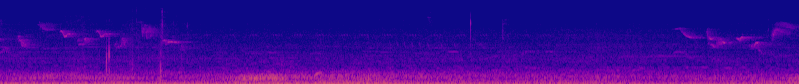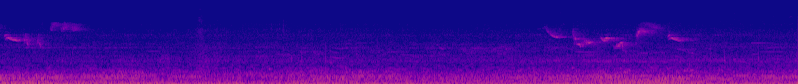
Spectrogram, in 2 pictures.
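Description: A songbird repeats a short phrase of quick, high, falling notes three times, about every seven seconds, over a steady low background rumble.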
